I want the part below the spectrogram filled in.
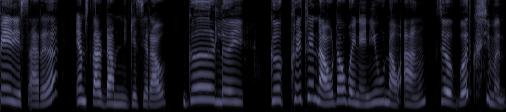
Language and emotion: Bodo, happy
